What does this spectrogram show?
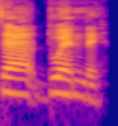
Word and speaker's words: duende: be a completely different entity, but is it duende? So yeah, it's duende.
